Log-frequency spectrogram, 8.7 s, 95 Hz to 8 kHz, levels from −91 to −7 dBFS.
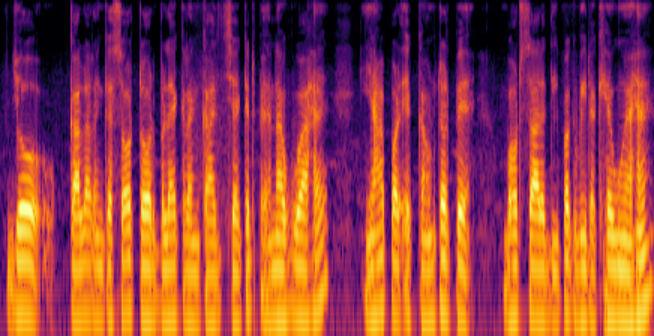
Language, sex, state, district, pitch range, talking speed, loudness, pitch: Hindi, male, Bihar, West Champaran, 115-125 Hz, 170 wpm, -17 LUFS, 115 Hz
